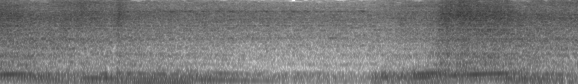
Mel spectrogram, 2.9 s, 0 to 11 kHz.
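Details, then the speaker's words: 1995 Mercedes S600 with a faulty E-gas throttle actuator control unit; gas pedal floored, the engine climbs only slowly and the revs wander and sag instead of pulling cleanly, so the throttles do not work correctly. "i'm pressing it on the through the floor gas pedal there as you see it is extremely sluggish rpms are not steady so there's clearly a problem there the throttles do not work correctly"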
